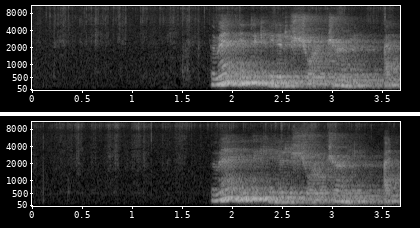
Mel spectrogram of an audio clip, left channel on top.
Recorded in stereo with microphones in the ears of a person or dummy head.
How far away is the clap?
No clap in this recording.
